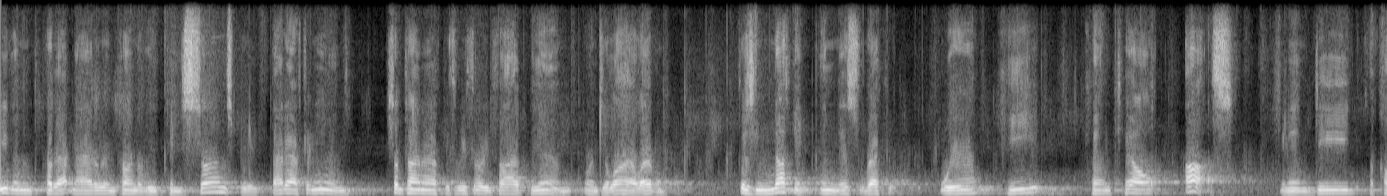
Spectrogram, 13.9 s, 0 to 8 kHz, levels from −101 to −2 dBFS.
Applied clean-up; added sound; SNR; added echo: neural separator model SepFormer DNS4.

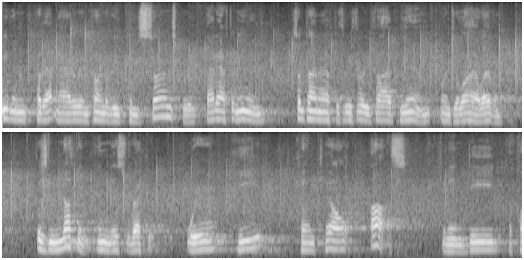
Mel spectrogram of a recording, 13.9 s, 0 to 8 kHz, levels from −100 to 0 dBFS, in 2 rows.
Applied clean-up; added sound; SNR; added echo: none; Applause / Clapping; 14 dB; none.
